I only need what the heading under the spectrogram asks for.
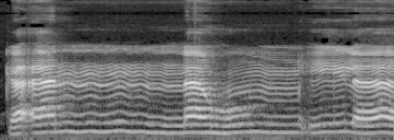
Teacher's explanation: حمزے کو نون مشدد کے ساتھ ملا کر نون پر غنہ کریں گے، لام پر کھڑا زبر ہے، ایک الف کے مقدار کھینچیں گے۔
